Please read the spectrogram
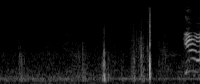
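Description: Cricket bat striking the ball: a sharp crack about one and a half seconds in, after a fainter knock about half a second earlier.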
